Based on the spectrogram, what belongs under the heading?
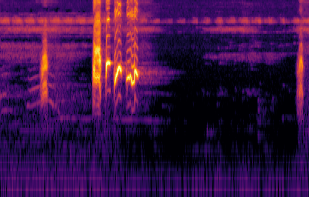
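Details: Chattering Sooty-headed bulbul, recorded for use as a trapping lure. A brief chip comes first, then a rich burst of four quick slurred notes, then another sharp chip.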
